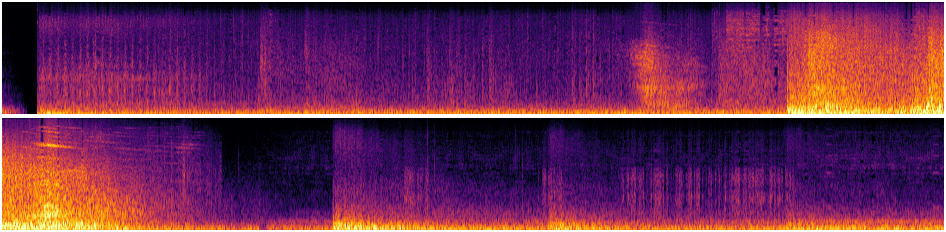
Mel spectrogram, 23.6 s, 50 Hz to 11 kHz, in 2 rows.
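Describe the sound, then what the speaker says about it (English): Explosions blow up a temple in the 1996 Command & Conquer: The Covert Operations game, heavy rumbling booms and blasts rolling continuously, peaking in a loud sustained eruption midway, then settling into lower rumbling. "The temple's been blown all to hell."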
